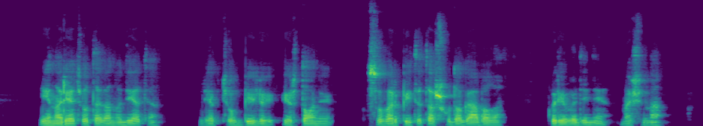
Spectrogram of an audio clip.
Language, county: Lithuanian, Vilnius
